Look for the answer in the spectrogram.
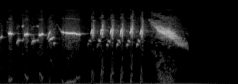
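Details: Song of a European goldfinch, recorded for teaching captive birds: quick liquid twittering notes, a short steady whistle, a run of pulsed chips and a final harsh descending buzz.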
